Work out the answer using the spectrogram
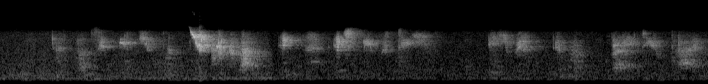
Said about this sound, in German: Ich hatte ja noch nie einen Vogel. Sie hat noch nie das ist mein erster Vogel.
